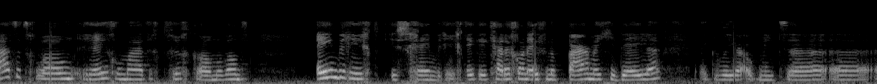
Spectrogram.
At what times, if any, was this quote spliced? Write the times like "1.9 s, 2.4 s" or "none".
4.7 s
